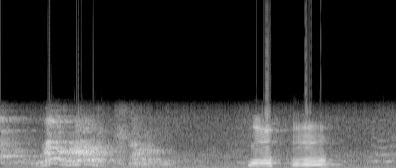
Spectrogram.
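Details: Cocker Spaniel puppy reacting to a broom during housework, a person talking first, then two loud, clear barks near the end over a steady low hum.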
